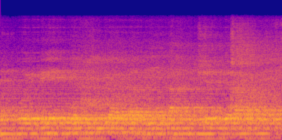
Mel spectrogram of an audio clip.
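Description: Sung liturgical chant, a voice holding long notes in phrases over a steady low hum.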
